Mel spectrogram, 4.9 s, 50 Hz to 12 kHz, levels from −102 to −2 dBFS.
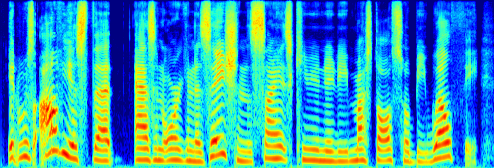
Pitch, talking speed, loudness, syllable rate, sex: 225 Hz, 170 wpm, -21 LUFS, 5.7 syllables/s, female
